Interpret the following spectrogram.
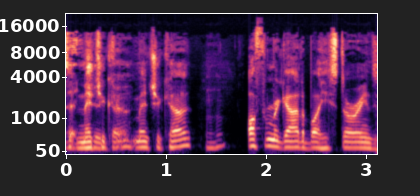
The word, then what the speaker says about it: Manchukuo: 1931, Japan invades Manchuria, established, how do you pronounce it? Manchukuo.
